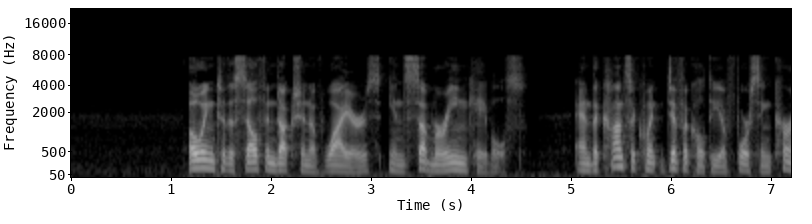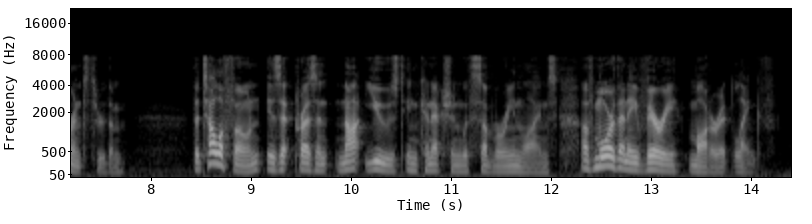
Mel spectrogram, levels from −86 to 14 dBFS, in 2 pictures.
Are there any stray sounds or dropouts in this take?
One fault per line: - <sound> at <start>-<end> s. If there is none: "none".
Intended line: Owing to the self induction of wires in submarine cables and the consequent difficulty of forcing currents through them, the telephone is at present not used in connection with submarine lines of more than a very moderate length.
none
